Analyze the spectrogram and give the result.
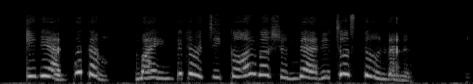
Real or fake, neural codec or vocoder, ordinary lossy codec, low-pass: fake; codec, 24 kHz, 0.9 kbps, WavTokenizer, medium music audio release; none; 10.8 kHz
